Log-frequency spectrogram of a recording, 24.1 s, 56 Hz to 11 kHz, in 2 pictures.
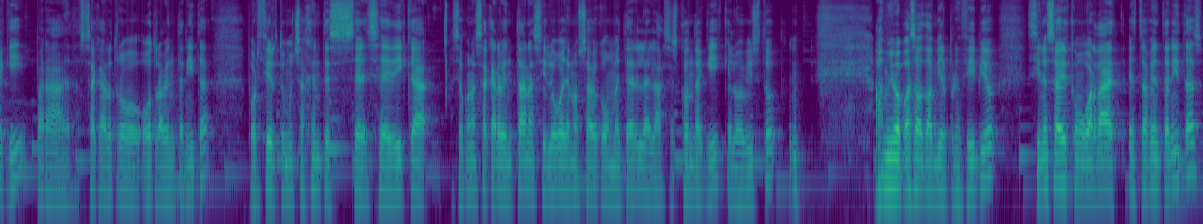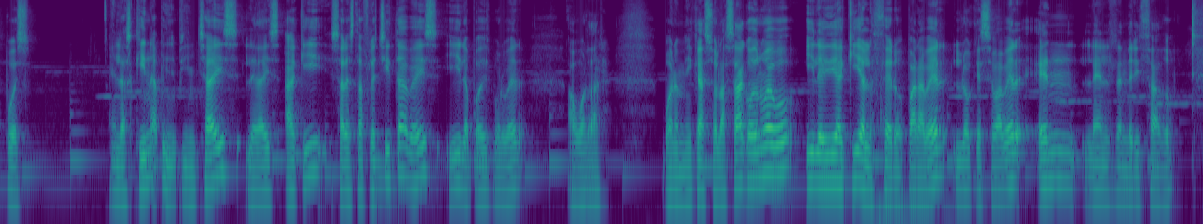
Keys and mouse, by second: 0.0-2.1 drag, 4.3-6.0 drag, 6.1-7.4 drag, 8.9 click, 13.7-15.9 drag, 17.3 click, 18.9 click, 20.7 KP_0.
